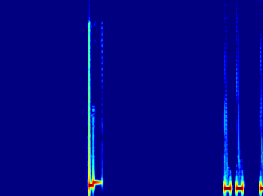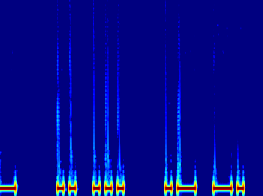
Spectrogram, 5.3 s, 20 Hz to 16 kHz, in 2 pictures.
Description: Morse code, heard as a keyed tone, about 21 wpm, 700 Hz. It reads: IT IS AN
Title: Sentences from Top 1000 Words - Review Part 4 - 20wpm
